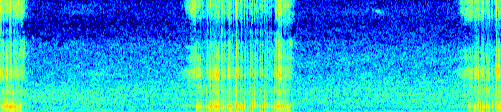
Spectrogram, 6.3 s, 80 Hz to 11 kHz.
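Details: Boy snoring very loudly: loud, harsh snores about every three seconds with quiet pauses between, roughly 20 breaths a minute; heavy snoring.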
